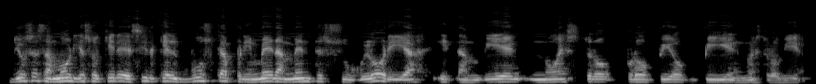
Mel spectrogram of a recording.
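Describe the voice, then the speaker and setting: A man with a Peruvian Spanish accent preaching a sermon, repeating phrases and calling listeners brother, slowing down for key points. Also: mid-range voice, darkish tone. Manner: slows down deliberately for key points.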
